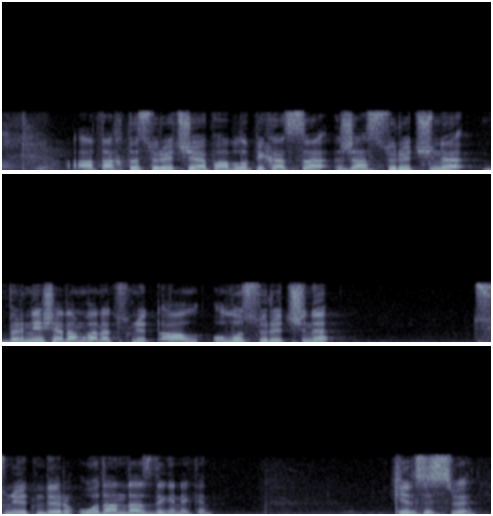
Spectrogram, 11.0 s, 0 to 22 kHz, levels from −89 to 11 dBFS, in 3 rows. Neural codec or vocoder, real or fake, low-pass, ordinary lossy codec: none; real; none; none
